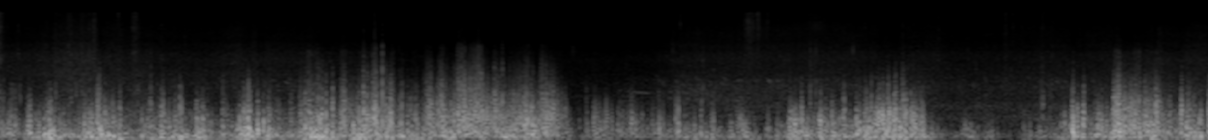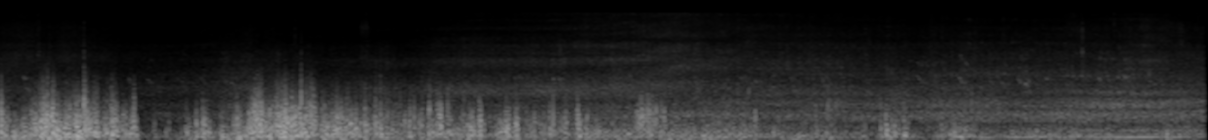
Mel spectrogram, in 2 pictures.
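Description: Wind buffeting a phone microphone in irregular gusts, loudest in the low end, easing to a softer rush in the last few seconds.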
